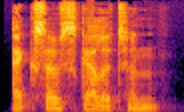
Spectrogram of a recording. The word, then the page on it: exoskeleton: British English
